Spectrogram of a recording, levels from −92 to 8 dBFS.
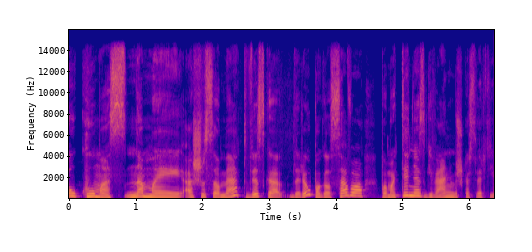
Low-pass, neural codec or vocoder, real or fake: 14.4 kHz; none; real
